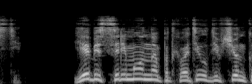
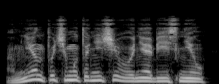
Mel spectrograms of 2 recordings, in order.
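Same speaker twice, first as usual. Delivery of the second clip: ordinary delivery, nothing marked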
